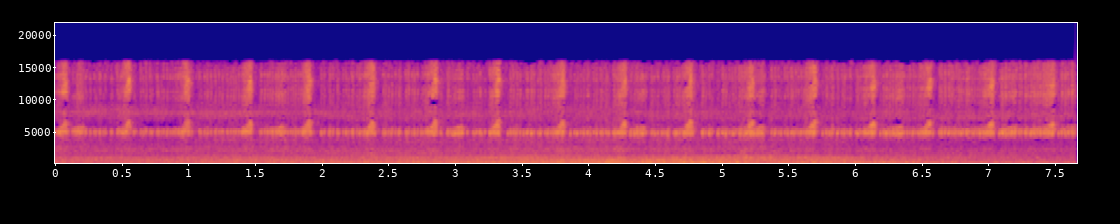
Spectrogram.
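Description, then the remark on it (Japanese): A cicada that has been climbing steadily upward, now about 2.5 metres high, fills the whole stretch with shrill, steady buzzing, pulsing in a quick regular rhythm over a faint low outdoor rumble, with no voices. “さっき僕の目の前、頭の高さぐらいにいたセミが、もうさっきからどんどんどんどん寄り登ってね、もう2メートル半ぐらいのところに来ましたね。”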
